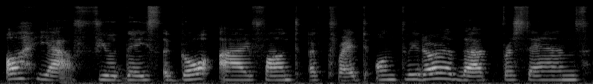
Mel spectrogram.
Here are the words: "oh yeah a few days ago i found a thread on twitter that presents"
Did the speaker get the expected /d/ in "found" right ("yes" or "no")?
yes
